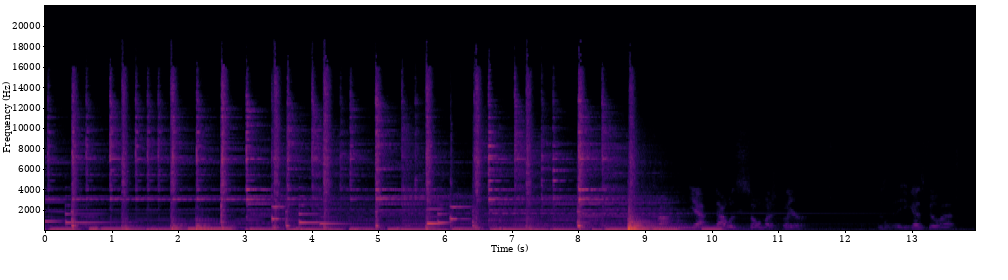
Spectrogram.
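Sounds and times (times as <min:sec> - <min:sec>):
solo jazz piano: 0:00.0 - 0:09.5.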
